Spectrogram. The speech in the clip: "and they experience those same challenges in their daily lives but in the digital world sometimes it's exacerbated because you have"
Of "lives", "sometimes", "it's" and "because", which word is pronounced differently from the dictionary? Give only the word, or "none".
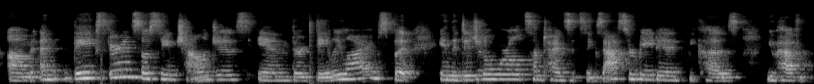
none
